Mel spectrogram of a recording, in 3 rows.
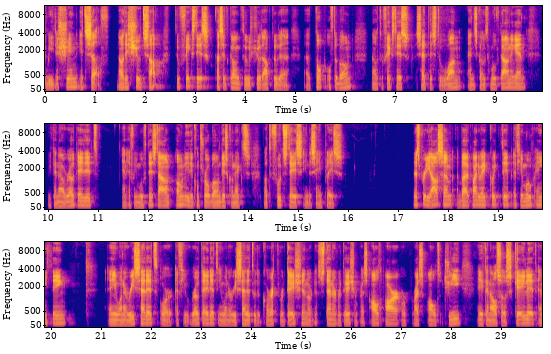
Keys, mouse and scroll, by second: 0.8-6.4 shift+middle drag, 6.6-8.5 drag, 8.7 ctrl+s, 8.9 middle click, 9.4 click, 9.7 middle click, 10.0 r, 10.8-11.6 middle drag, 11.6 click, 15.3 r, 16.8 alt+g, 17.0 alt+r, 17.4 click, 17.7 ctrl+s, 17.9-19.5 shift+middle drag, 19.5 click, 19.9 g, 21.0 g, 22.4 r, 23.4-26.5 middle drag, 26.5 alt+r, 27.9 alt+g, 28.4-29.0 shift+middle drag, 29.0 s.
